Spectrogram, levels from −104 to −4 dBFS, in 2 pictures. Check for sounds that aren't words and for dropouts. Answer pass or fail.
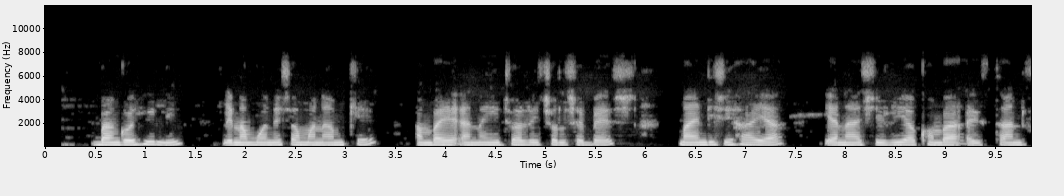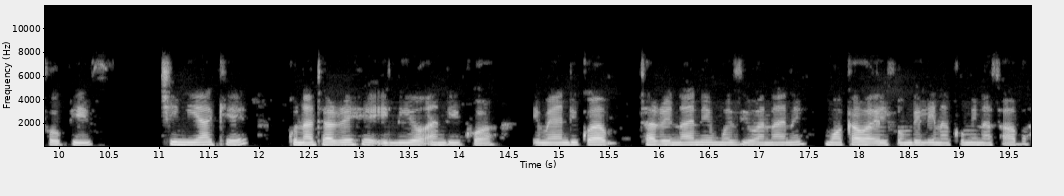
pass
